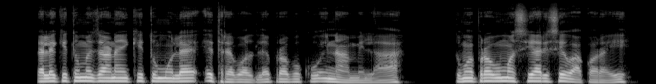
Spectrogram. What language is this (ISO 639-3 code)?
bfz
